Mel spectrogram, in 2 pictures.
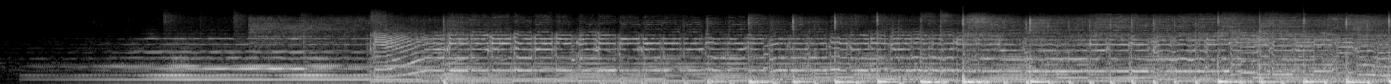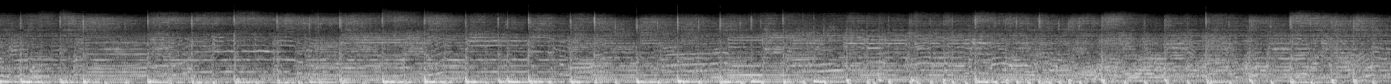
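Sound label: solo, guitar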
